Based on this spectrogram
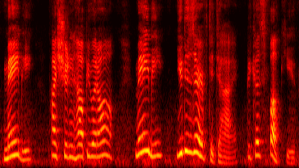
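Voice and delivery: gloating villain toying with a victim; hammed-up sinister taunt, drawn out; mock sinister. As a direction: savor refusing to help, with mock menace. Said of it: "The very sinister look on his face".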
